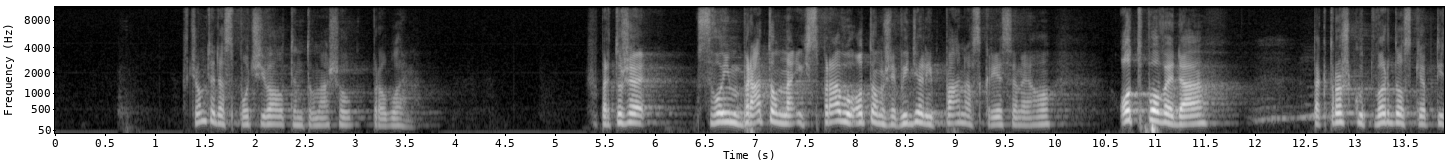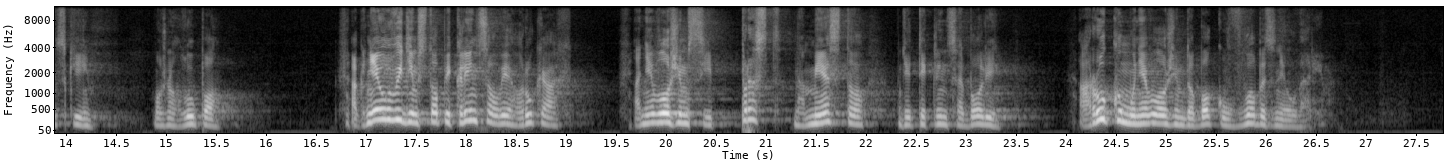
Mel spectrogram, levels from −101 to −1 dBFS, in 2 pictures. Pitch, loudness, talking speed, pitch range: 170 Hz, -25 LUFS, 110 wpm, 155-195 Hz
